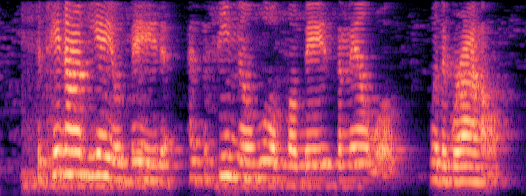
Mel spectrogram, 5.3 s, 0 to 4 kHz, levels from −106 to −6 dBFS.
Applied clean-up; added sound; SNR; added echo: classical method WPE with log-MMSE.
